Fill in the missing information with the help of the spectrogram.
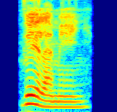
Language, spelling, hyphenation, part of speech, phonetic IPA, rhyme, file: Hungarian, vélemény, vé‧le‧mény, noun, [ˈveːlɛmeːɲ], -eːɲ, Hu-vélemény.ogg
- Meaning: opinion (subjective thought)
